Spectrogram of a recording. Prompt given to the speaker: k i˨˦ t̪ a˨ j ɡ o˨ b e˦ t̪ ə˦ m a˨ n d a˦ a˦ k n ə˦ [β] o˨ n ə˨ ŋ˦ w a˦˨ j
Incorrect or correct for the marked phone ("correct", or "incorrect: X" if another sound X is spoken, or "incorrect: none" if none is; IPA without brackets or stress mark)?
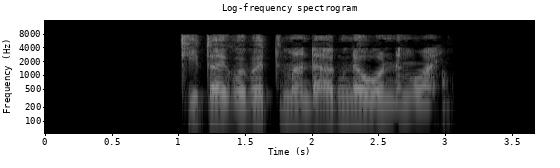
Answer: incorrect: w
